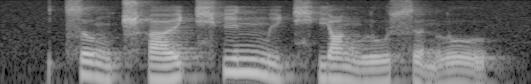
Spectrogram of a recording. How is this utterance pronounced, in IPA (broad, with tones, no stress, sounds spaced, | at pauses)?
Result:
t͡s ɤ˥˩ ŋ ʈ͡ʂʰ a˧˥ ɪ̯ t͡ɕʰ i˥ n m i˧˥ t͡ɕʰ j ɑ˥˩ ŋ l u˧˥ s ə̰˨˩ n l o˥˩ ʊ̯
